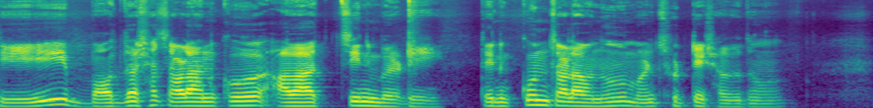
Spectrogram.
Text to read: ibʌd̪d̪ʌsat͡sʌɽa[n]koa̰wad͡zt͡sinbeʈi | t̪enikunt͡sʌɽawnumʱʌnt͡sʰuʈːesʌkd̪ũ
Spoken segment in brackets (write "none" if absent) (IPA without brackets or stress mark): n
